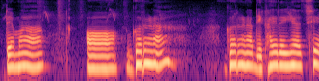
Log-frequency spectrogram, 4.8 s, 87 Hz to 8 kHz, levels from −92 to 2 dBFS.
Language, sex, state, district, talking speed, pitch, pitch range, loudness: Gujarati, female, Gujarat, Valsad, 90 wpm, 210 Hz, 185-220 Hz, -12 LUFS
